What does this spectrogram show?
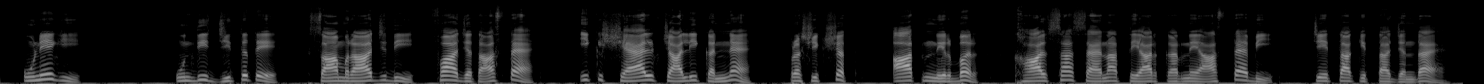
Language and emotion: Dogri, neutral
